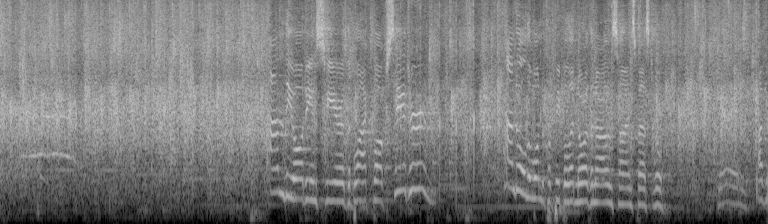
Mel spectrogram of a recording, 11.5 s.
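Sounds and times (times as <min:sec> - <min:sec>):
audience applause at a science festival event in a theatre: 0:00.0 - 0:11.5
speech: 0:04.3 - 0:06.7, 0:07.6 - 0:10.2, 0:10.8 - 0:11.5.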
